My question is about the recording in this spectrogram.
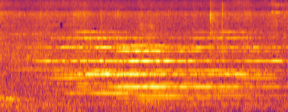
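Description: Soft instrumental music: a sustained bell-like chord of several held notes that comes in about half a second in, swells, and slowly fades toward the end.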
